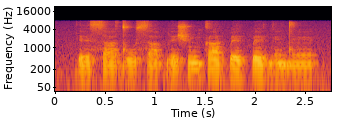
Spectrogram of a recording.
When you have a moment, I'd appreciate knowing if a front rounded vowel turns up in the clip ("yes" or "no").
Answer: no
